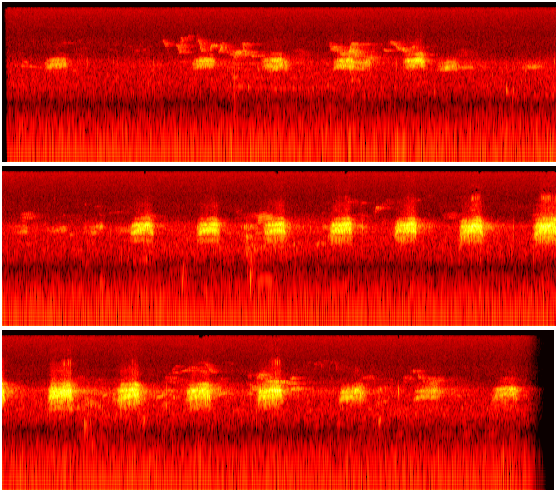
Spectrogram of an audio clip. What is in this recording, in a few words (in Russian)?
selezen, shum prirody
